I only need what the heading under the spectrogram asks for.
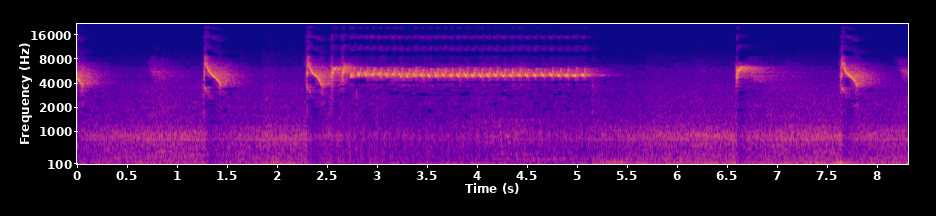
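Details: Crested jay (sogon) in 'tembakan' (shooting) style: a few sharp, high, downslurred notes spaced a second or more apart, then a rapid, machine-gun-like metallic rattle lasting nearly three seconds, followed by more single sharp notes.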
